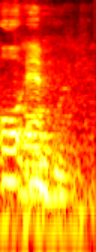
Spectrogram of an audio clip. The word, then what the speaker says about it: Om: no that is no is never written as a it is written as om and that is also not right om actually it is it's one syllable it's one syllable with chandra bindu nadakalita.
